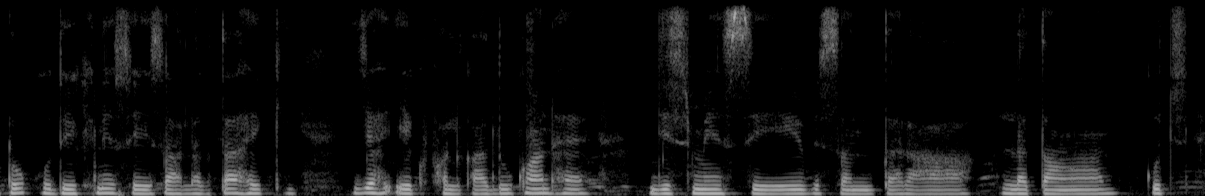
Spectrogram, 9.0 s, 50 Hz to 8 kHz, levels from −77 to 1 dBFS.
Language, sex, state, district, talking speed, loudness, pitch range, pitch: Maithili, female, Bihar, Supaul, 125 wpm, -31 LUFS, 160-175 Hz, 165 Hz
